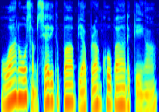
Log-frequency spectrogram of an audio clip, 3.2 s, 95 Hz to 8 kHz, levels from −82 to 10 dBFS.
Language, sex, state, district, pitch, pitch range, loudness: Garo, male, Meghalaya, South Garo Hills, 125 Hz, 110-145 Hz, -16 LUFS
